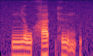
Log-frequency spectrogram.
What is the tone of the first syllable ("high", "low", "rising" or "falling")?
low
